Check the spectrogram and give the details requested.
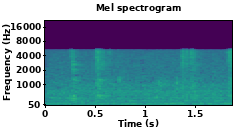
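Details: Murray 22-inch push mower with Briggs engine, recoil starter just repaired: crisp, irregularly spaced ticks as the cord is pulled, pawls catching cleanly; normal recoil starter clicking.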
